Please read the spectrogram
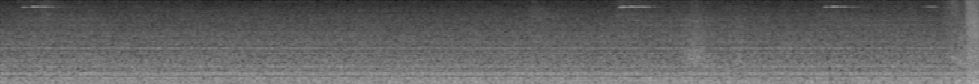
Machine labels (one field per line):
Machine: fan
